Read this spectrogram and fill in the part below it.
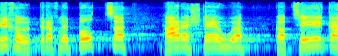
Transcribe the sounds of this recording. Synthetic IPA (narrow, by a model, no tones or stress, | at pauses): d̥iχølt̪ːəɾəχlɪpʊt͡sə | hæɾəʃtɛwəɡ̥ɑt͡seːɡ̥ə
